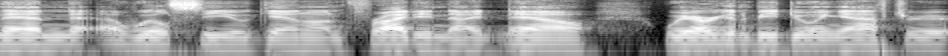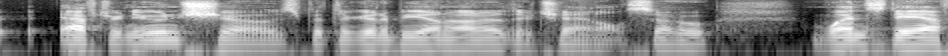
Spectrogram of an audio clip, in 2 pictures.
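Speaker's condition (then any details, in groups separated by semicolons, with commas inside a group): No condition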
